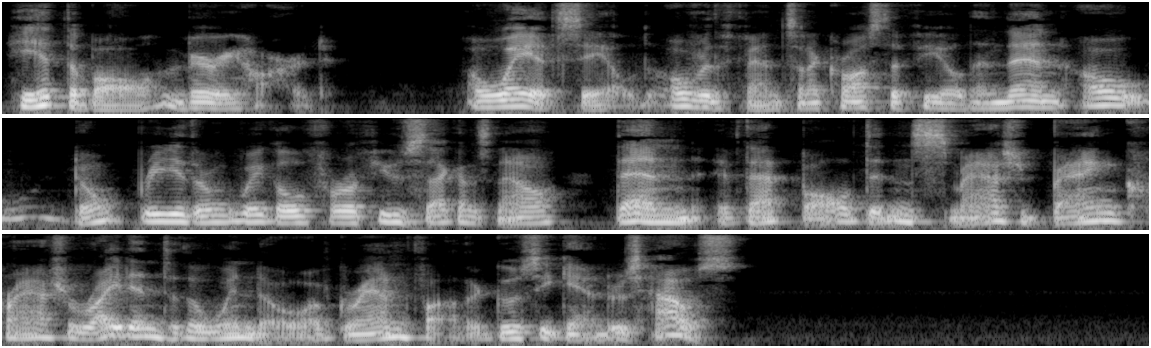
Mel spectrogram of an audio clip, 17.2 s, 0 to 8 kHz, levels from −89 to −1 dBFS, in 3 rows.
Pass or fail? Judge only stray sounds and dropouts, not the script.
pass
